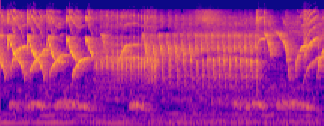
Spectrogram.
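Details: Canary song aimed at a canary reluctant to breed: quick overlapping swept chirps, then a long rolling trill, ending with more rising and falling whistles.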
